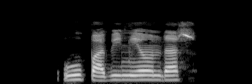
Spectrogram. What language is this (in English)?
Matsés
